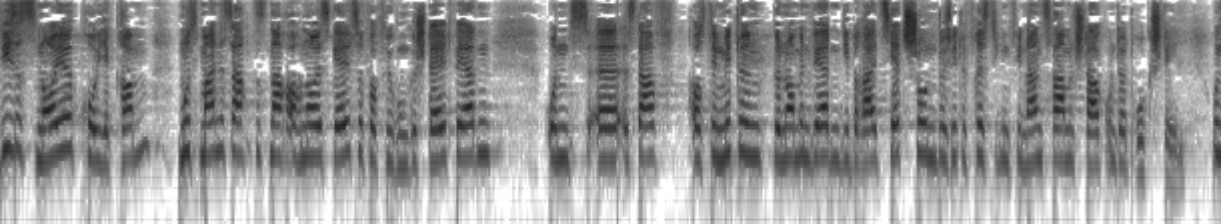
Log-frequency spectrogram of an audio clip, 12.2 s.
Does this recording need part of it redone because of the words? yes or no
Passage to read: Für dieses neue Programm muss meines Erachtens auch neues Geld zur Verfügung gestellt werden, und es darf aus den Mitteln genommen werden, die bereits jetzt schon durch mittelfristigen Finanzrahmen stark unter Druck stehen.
no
